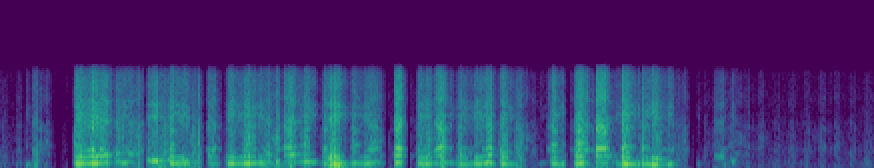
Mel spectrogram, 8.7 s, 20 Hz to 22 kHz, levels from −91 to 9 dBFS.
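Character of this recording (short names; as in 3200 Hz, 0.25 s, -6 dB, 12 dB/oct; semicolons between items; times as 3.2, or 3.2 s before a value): phasing stages 12, 1.3 Hz, lowest notch 230–1400 Hz; chopped level 6.6 Hz, depth 65%, duty 40%; aliases and images of a low sample rate 1500 Hz, jitter 20%; G.726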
